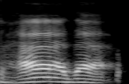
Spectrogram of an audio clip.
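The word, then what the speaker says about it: هذا: Tapi kita tetap bacanya harus hadza ya. Jadi harus dua harakat.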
